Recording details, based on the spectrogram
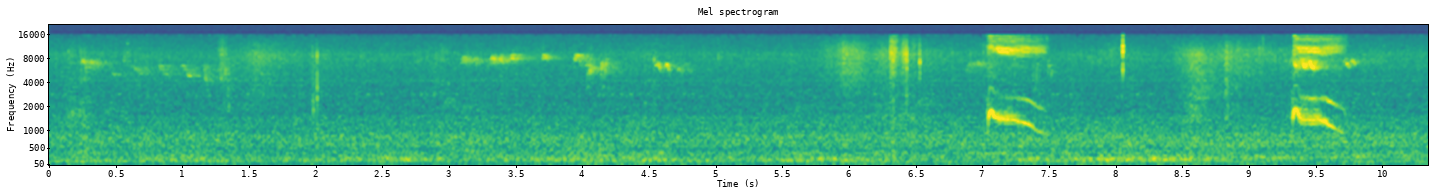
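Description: Douglas squirrel giving two sharp, downward-slurred alarm calls over a steady rushing background.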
